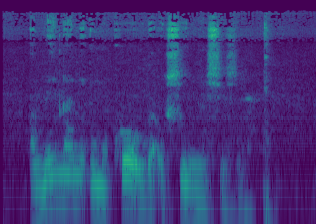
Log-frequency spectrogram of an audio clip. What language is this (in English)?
Kinyarwanda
